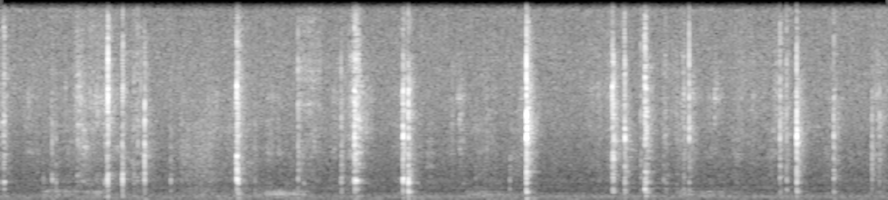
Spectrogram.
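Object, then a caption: Oversized paper playing card. An oversized thin paper playing card, the seven of hearts, is held in both hands while fingertips and nails tap, flick and bend it. Short, crisp, papery ticks and snaps sound at an irregular pace over a quiet, steady low hum.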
